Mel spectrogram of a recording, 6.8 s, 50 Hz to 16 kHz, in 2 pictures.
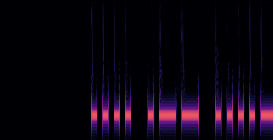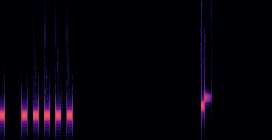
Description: Morse code, heard as a keyed tone, about 17 wpm, 700 Hz. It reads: HW45
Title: Four Challenging Letter-Number Combinations 17wpm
